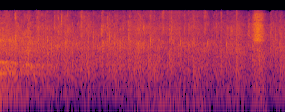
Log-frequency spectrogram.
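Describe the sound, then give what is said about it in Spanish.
An audience applauds steadily, a dense wash of many hands clapping at once, sustained, with a brief swell near the end and no clear voices on top. “Vamos, alguien aplauda, grite, pellizque, patee, haga algo.”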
